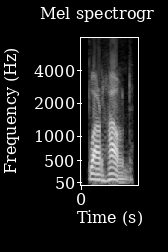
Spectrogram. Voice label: "bloodhound", American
